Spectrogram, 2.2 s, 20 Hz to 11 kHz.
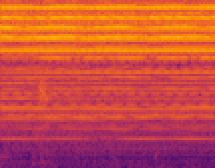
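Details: Dell Precision 340, 2 GHz Pentium 4 era, running: an old ball-bearing hard drive gives a constant shrill high-pitched whine with a thin buzz underneath that never varies; worn hard drive bearings.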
